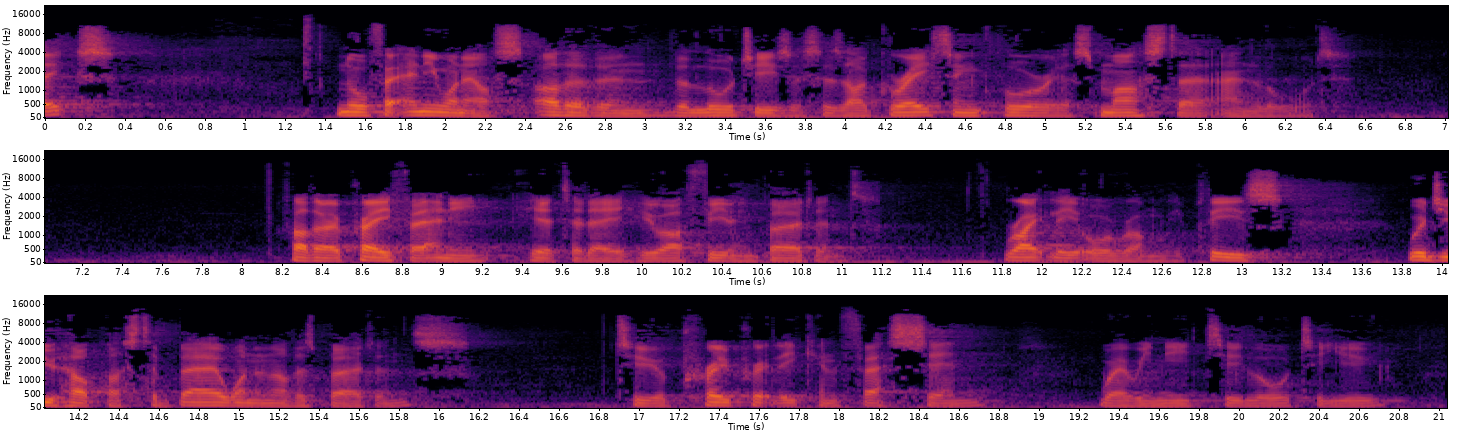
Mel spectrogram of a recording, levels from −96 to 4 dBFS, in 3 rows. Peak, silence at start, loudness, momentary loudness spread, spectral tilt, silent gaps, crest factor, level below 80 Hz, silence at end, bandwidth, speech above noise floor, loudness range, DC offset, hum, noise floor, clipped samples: -14 dBFS; 0 s; -36 LUFS; 13 LU; -4 dB/octave; none; 24 dB; -62 dBFS; 0.2 s; 15.5 kHz; 29 dB; 5 LU; under 0.1%; none; -65 dBFS; under 0.1%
